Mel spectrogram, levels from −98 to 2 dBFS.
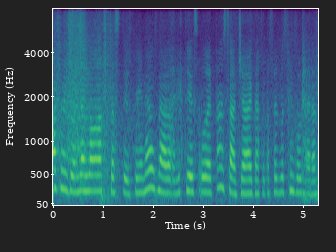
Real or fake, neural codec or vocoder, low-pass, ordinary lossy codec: fake; codec, 16 kHz, 0.5 kbps, FunCodec, trained on Chinese and English, 25 frames a second; none; none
